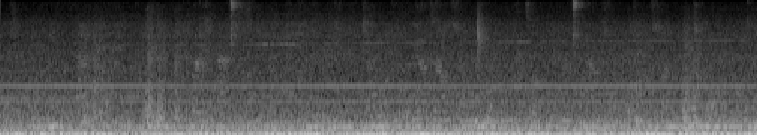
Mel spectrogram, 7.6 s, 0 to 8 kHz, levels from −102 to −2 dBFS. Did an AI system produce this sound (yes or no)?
no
